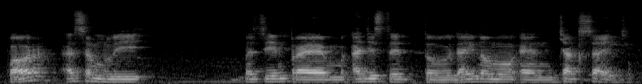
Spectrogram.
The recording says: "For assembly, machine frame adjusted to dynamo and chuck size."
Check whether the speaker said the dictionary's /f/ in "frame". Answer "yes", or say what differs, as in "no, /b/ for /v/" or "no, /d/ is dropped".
no, /p/ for /f/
